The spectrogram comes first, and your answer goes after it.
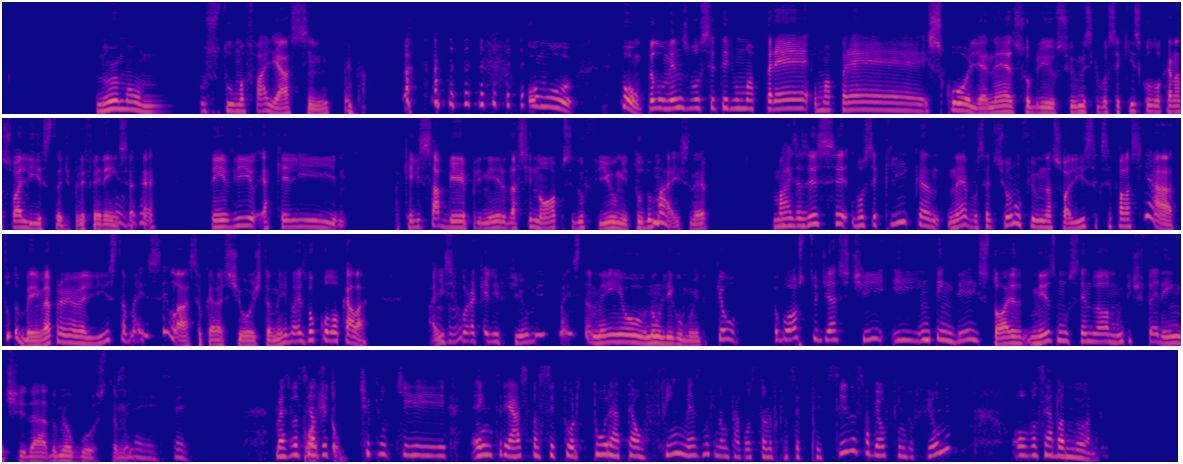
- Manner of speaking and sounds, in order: tapping; other background noise; laugh; laugh; "também" said as "tamém"
- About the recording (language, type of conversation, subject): Portuguese, podcast, Como você escolhe o que assistir numa noite livre?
